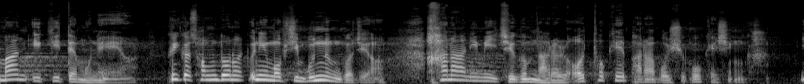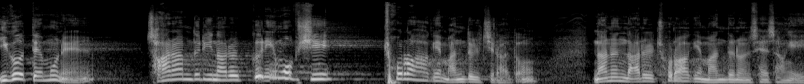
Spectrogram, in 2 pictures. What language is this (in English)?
Korean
